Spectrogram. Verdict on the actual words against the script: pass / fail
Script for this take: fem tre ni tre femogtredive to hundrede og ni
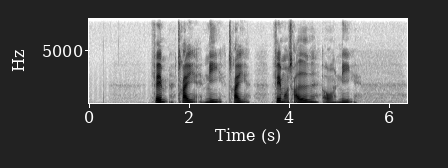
fail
